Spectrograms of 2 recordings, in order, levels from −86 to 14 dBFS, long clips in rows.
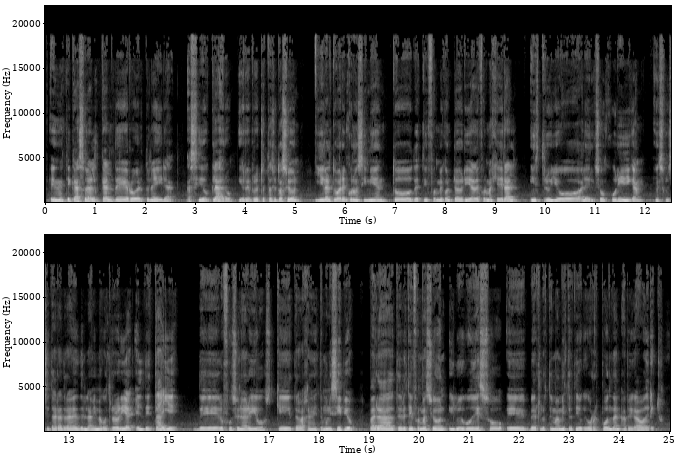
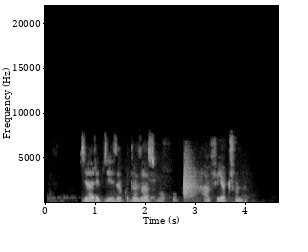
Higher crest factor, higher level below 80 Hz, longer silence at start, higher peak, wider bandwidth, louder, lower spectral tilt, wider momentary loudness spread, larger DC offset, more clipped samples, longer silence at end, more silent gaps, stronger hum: second, 14 dB vs 20 dB; about the same, -64 dBFS vs -64 dBFS; second, 0.1 s vs 0.75 s; first, 0 dBFS vs -4 dBFS; first, 19.5 kHz vs 8.4 kHz; first, -15 LUFS vs -22 LUFS; first, -6.5 dB/octave vs -3 dB/octave; second, 7 LU vs 12 LU; neither; neither; second, 0.2 s vs 0.65 s; neither; neither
